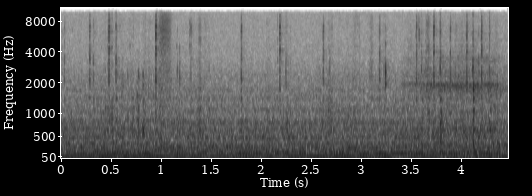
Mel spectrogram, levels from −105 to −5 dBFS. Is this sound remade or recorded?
recorded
